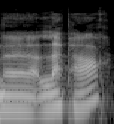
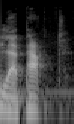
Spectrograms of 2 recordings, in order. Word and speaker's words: L'Appart: out congratulations congratulations on laar oh how do you pronounce it um it's actually laart you pronounce the T because it's a short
